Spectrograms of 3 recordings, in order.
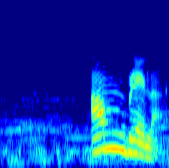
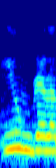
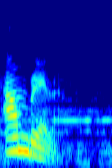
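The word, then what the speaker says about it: umbrella: আবার এই ইউ যদি আমব্রেলা শব্দটির পূর্বে বসে, এখানে ইউর এর উচ্চারণটা কি খেয়াল করে দেখো, ইউর উচ্চারণ কিন্তু ইউ হচ্ছে না, হচ্ছে আ, আমব্রেলা। আমরা কিন্তু ইউমব্রেলা বলি না, আমরা বলি আমব্রেলা।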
